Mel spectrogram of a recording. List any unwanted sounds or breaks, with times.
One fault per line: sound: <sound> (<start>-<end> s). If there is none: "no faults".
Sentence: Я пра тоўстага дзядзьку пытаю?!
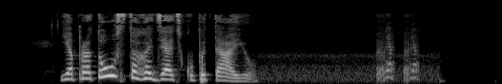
sound: laugh (3.8-4.2 s)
